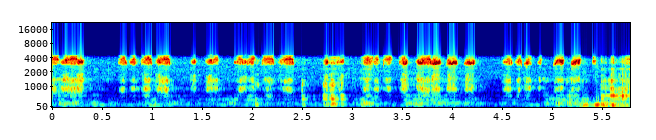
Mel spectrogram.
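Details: Blue tit calling at its nest box, 25 May 2021, recorded by an in-box wired camera: loud bursts of quick, high, rasping chirps in short rattling runs separated by brief gaps, ending with a low thump and scuffling inside the box.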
